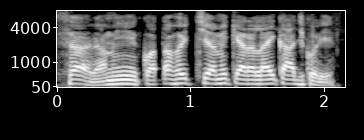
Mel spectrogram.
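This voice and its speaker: A man's voice: a little high, steady tone, racing, a little hiss or hum, lightly acted. A man voicing an aggrieved, bewildered young working husband in a comedy cartoon, pleading and protesting. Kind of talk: Bengali comedy cartoon dubbing.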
